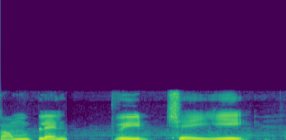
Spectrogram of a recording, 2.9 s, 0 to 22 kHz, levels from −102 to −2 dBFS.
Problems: background conversations at intervals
